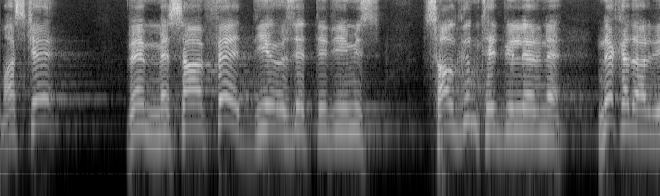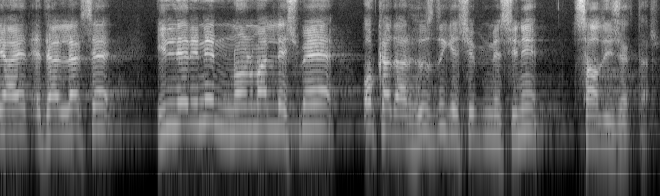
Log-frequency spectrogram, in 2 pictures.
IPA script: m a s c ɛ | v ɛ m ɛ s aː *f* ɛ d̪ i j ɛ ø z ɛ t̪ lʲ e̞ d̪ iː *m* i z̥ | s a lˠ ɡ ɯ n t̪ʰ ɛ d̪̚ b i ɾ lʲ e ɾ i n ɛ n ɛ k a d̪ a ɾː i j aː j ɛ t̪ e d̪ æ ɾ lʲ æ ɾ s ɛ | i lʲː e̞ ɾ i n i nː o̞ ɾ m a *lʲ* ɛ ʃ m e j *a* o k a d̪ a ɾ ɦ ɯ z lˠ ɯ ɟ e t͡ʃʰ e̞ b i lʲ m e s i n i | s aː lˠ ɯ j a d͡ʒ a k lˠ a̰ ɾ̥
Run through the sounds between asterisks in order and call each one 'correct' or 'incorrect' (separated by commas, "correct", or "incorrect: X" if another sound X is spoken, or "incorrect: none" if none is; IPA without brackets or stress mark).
correct, correct, incorrect: lʲː, incorrect: ɛ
